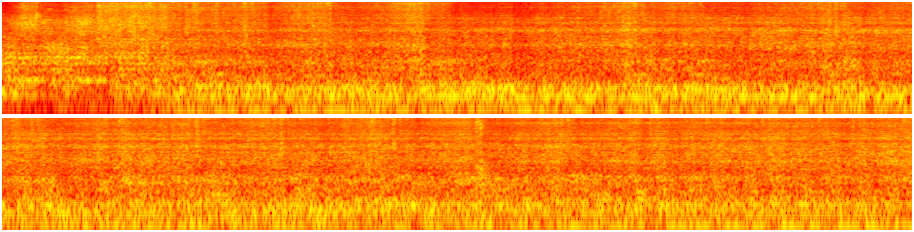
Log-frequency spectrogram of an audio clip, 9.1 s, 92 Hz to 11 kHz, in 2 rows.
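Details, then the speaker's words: Abandoned 1969 Ford F100 revived after 30 years: steady rumble with slightly choppy loping beat at idle, no knocks or misses; possibly an aftermarket cam; lopey idle. "Sounds pretty good. Yeah. May have a cam in it. It sounds like it, don't it?"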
